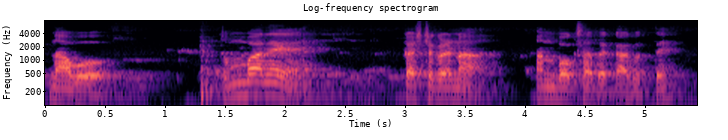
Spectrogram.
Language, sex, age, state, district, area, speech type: Kannada, male, 30-45, Karnataka, Bangalore Urban, urban, spontaneous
